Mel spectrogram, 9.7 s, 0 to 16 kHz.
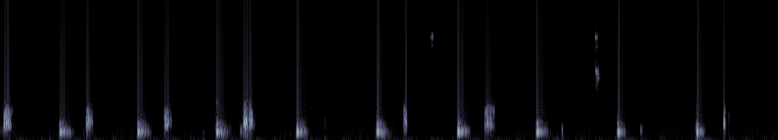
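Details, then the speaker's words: Aortic regurgitation murmur played in a teaching auscultation session: steady heart sounds at about 60 beats a minute, with a brief higher-pitched diastolic blow after each second sound as blood flows back. "Tapi kalau di sini artinya kembali lagi setelah ke sana kembali lagi setelah ke sana kembali lagi. Jadi jadi tidak sesuai aliran normalnya."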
